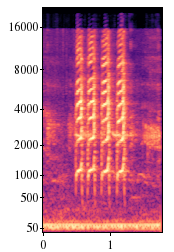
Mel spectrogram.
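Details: Red-breasted parakeet, a resident parrot of Thailand: four harsh, squawking notes in quick succession, each with a rich layered tone that drops sharply at the end, over a low steady hum.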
